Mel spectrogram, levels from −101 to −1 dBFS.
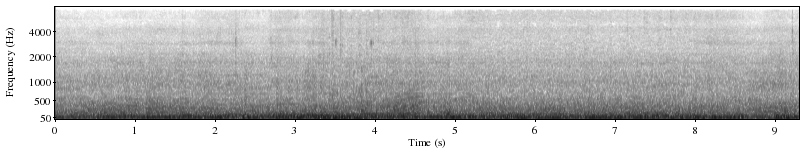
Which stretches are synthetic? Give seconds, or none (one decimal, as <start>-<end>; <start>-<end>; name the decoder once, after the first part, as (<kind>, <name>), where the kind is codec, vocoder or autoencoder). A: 0.0-3.4 (codec, SNAC); 4.1-5.2; 8.0-9.3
